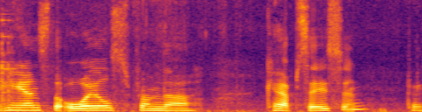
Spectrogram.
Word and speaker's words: capsaicin: They have something called capsicum. That's how you say it. It's the spice. Capsaicin. That's what capsaicin. No, capsaicin. Capsaicin. I just know it's the spicy stuff on there.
